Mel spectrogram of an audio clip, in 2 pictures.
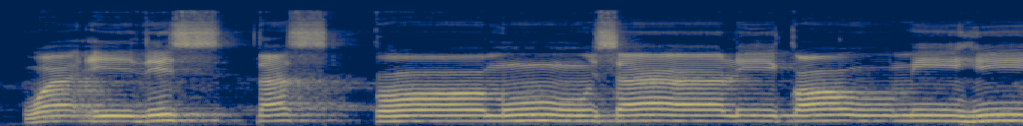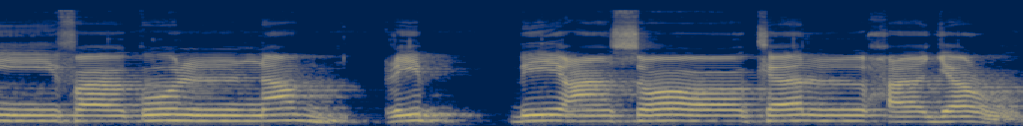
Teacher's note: Tidak ada pantulan sama sekali untuk huruf dot. Karena huruf dot tidak termasuk huruf-huruf yang dipantulkan.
